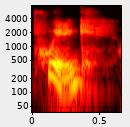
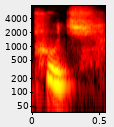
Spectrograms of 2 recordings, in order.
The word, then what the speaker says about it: Puig: But with Albert Puig, or Albert Puig, as we should say his name properly in the Catalan pronunciation, it's a very different kettle of fish.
